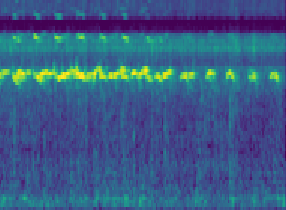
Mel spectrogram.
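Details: Ducklings peeping loudly, quick high whistled notes with a slight upward inflection, packed closely at first and then spacing out, over soft low rustling.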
